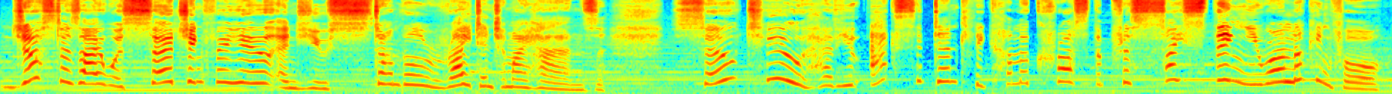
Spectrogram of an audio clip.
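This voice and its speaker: A woman's voice: very high voice, sing-song, normal speed, a bit bright, soft background music, exaggerated voice. A woman playing a smug female orc centurion in an audio drama, speaking with mock-sweet politeness and cool menace.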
